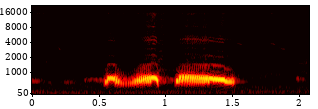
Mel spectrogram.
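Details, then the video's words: A single thúc bổi phrase from a decoy spotted dove: two quick hoarse coos followed by a longer smooth coo that tails off downward. A faint low rumble is audible behind it. "Chim Cu Mồi gáy gọi và Thúc Bổi hay"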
